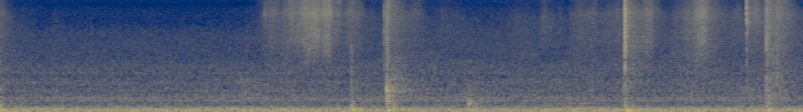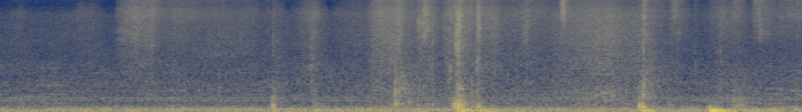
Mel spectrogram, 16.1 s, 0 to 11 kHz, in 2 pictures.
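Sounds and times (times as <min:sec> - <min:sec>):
heavy thumps: 0:14.2 - 0:15.8.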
